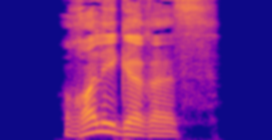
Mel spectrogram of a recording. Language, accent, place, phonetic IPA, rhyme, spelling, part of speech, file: German, Germany, Berlin, [ˈʁɔlɪɡəʁəs], -ɔlɪɡəʁəs, rolligeres, adjective, De-rolligeres.ogg
- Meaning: strong/mixed nominative/accusative neuter singular comparative degree of rollig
